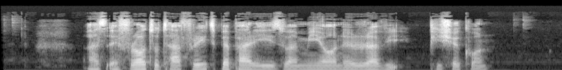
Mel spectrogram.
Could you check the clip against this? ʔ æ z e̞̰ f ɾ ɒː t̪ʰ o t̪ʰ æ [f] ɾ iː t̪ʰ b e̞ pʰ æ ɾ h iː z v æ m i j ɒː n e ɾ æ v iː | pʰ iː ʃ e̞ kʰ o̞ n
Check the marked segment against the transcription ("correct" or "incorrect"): correct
